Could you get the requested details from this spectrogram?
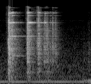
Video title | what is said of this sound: make YOUR guitar play easier! gibson hummingbird | You can tell it's tusk. Hear that glassy sound? If I had a bone one here, I'd show you the difference.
